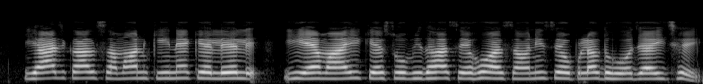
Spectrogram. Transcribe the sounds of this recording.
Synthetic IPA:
jad͡ʒkalsəmankinekelel | iemaikesubid̪ʱaseɦoasəwniseupləb̚d̪ʱɦod͡ʒajt͡ʃʰɛ

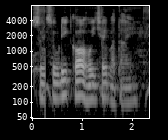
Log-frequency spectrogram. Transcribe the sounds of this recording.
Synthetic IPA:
susuɽikɔːɦoːit͡ʃʰɛbət̪aːe

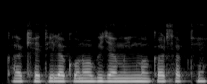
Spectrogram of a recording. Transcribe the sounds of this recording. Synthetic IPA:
kaːkʰeːt̪ilɐkoːnõbʱid͡ʒɐmiːnmɐ̃kɐɾsɐk̚t̪e

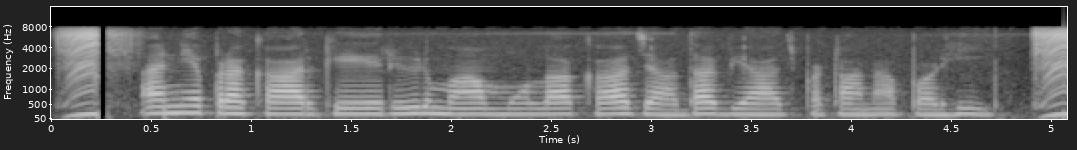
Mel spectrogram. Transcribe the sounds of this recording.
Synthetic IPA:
ənjəpɾəkaːɾkeɾiɽmamulakad͡ʒjaːd̪abjad͡ʒpəʈʰaːnapəɽ̤i

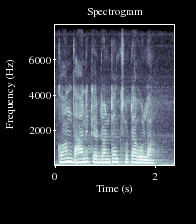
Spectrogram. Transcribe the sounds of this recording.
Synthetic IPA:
kənd̪ʱankeɖəɳʈʰəlt͡ʃʰoʈaɦola

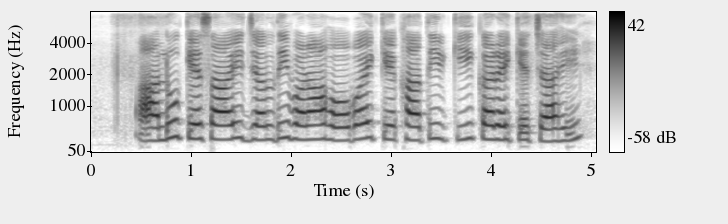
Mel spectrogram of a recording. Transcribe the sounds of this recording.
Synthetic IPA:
alukesaːid͡ʒəld̪ibəɽ̃aɦobəjkekʰaːt̪iɾkikəɾɛket͡ʃaːɦi

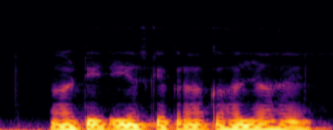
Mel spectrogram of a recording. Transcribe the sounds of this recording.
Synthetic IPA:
aːɾʈiːd͡ʒiːeskekɾaːkəɦəld͡ʒaːɦɛː

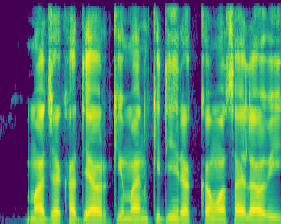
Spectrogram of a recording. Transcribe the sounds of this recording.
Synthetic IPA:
mad͡ʑʱjakʰat̪jaʋəɾkimankit̪ĩːɾəkːəməsajlaɦoʋiː

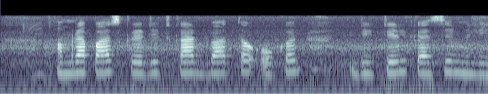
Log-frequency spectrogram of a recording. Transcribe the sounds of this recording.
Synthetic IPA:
həmɾapaːskɾeːɖɪʈkaːɾɖbaːd̪̚t̪əʔoːkəɾ | ɖiːʈeːlkɛːsemɪli

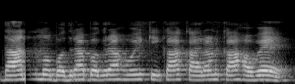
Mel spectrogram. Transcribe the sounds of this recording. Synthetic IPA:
d̪ʱannmə̃bəd̪ɾabəɡɾaɦojkekakaɾəɳkaɦəʋe

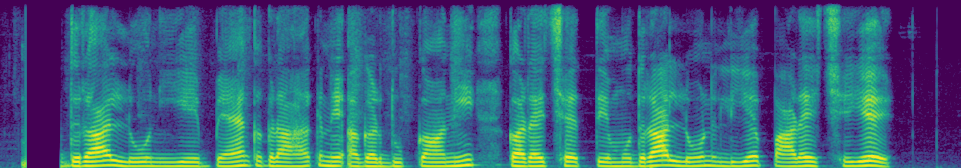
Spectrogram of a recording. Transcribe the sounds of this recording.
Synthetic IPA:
m | ʊd̪ɾaloːnjebɛ̃ːŋkɡɾaːɦəkneʔɐɡəɾd̪ʊkaːnikəɾɛt͡ʃʰɛt̪emʊd̪ɾaloːnlijepaːɾɛt͡ʃʰejeː

